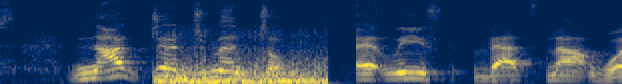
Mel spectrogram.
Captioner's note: fireball roars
